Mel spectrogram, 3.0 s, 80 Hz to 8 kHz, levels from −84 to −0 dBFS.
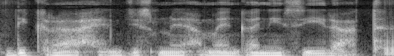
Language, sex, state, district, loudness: Hindi, male, Himachal Pradesh, Shimla, -14 LUFS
